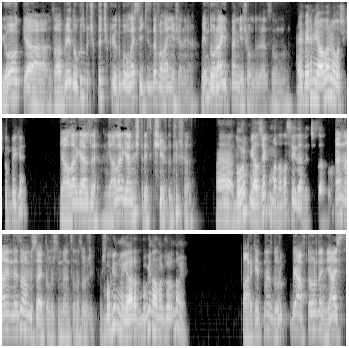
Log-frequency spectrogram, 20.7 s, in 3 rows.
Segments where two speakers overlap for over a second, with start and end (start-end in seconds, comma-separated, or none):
none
